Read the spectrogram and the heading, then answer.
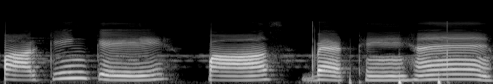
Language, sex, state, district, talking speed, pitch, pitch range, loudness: Hindi, female, Punjab, Fazilka, 60 wpm, 215 Hz, 200-235 Hz, -14 LUFS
